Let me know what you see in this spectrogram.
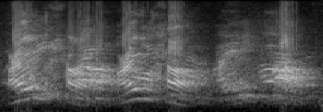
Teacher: بیچ حلق سے عین حا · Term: حروف حلقی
